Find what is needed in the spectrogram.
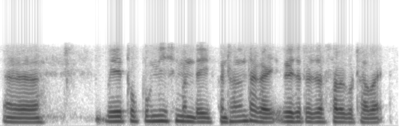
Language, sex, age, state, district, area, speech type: Bodo, male, 18-30, Assam, Kokrajhar, urban, conversation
